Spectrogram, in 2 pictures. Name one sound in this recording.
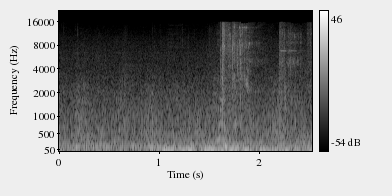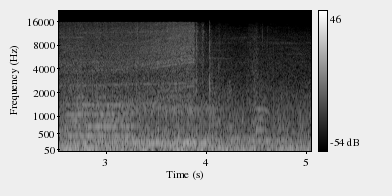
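Wind rushes loudly during a fast fall.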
